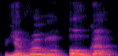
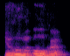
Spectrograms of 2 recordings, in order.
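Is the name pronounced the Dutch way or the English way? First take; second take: English; Dutch. First: The name is pronounced with English sounds. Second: The name is pronounced with Dutch sounds. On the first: This is how it is said for international listeners. "I typically pronounce it in the English way" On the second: This is how it is said in the native language. "So in Dutch, it, that's my mother tongue. It would be"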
